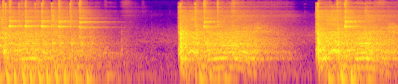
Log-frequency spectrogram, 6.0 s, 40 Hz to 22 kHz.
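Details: Cub Cadet Cyclops with a twin-cylinder Kohler 18, smoking, fresh 10W40 oil, cold start: three attempts, each sputtering about two seconds before dying; not firing on both cylinders, blown head gasket suspected, owner also suspects muffler, coil or plug.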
